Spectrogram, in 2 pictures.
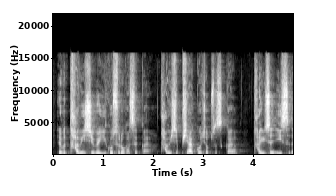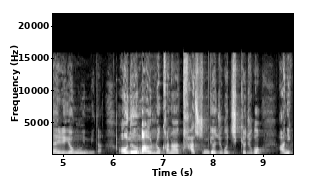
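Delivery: usual speaking voice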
